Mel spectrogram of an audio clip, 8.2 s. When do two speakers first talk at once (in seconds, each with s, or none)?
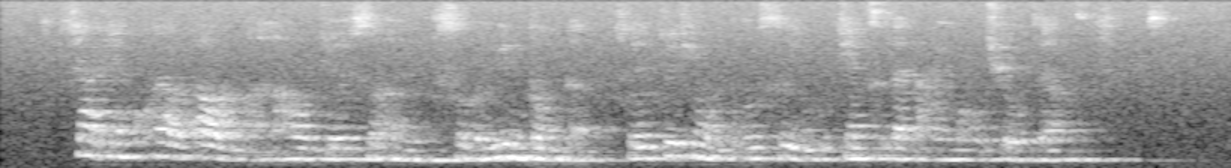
none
